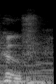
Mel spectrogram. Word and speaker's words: Pooph: of that popular product I call it poof but they say it's poof I think it says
